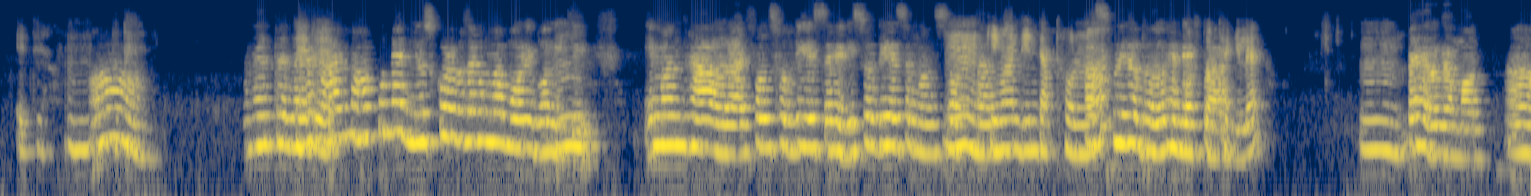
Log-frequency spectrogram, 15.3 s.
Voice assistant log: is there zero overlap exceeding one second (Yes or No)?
Yes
